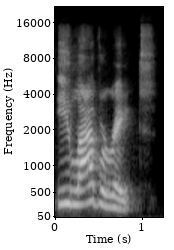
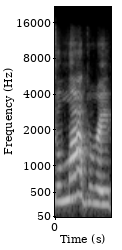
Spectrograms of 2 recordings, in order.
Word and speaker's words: elaborate: Next is elaborate. Elaborate means add more detail to, like elaborate on your story. Or we can pronounce it a little differently when we use it as an adjective, like the elaborate chandelier in the great hall.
